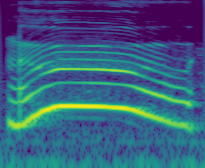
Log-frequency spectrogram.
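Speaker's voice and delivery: long high drawn-out moo; cow moo. Shown as a demonstration. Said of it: "What does the vaca say?".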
